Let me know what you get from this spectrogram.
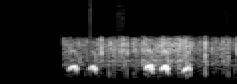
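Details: An Ambon damselfish, recorded by hydrophone on a coral reef, gives a quick run of soft, high-pitched, hooting pulses, rather dove-like in tone.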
